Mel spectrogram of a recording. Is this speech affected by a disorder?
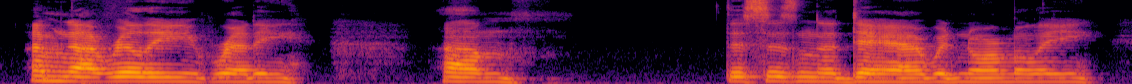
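Yes: primary lateral sclerosis.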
